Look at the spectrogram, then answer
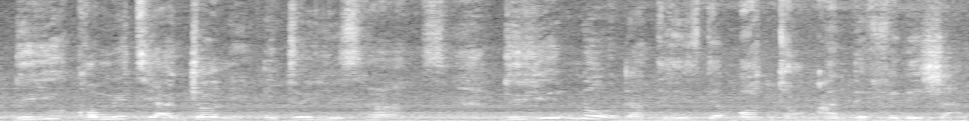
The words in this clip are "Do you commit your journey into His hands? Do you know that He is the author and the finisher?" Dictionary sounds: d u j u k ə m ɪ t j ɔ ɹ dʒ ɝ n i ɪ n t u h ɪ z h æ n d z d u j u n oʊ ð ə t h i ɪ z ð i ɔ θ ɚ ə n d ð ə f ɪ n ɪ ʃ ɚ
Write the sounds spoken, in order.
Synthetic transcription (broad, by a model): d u j u k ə m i t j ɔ dʒ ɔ n i ɪ n t u h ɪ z h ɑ n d s d u j u n oʊ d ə t h i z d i ɔ t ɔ ə n d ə f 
